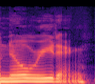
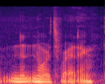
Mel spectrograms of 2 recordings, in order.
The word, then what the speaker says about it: Reading: And then it's labeled no reading, but North Reading. – Right. Yeah. I get it now. Okay. Yeah, because Reading is spelled like reading for some reason.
